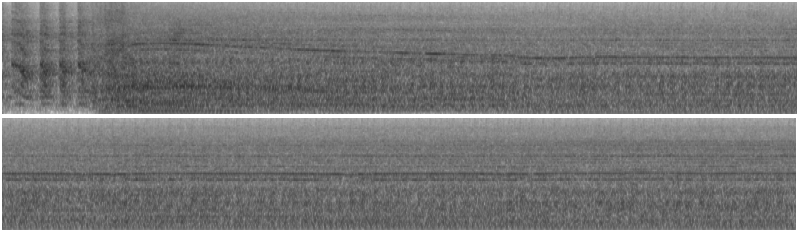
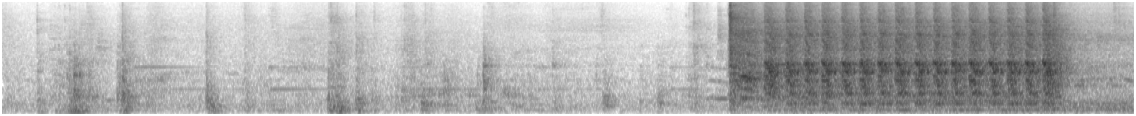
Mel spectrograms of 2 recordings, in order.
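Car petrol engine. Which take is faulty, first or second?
second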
